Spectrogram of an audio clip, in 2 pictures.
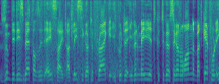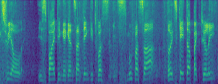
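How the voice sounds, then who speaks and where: Brief: higher-voiced male co-caster, easygoing, explains the teams' choices between plays. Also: steady tone, fast, few pauses, bright, forceful tone, a little hiss or hum. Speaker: esports co-caster. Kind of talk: esports color commentary.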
